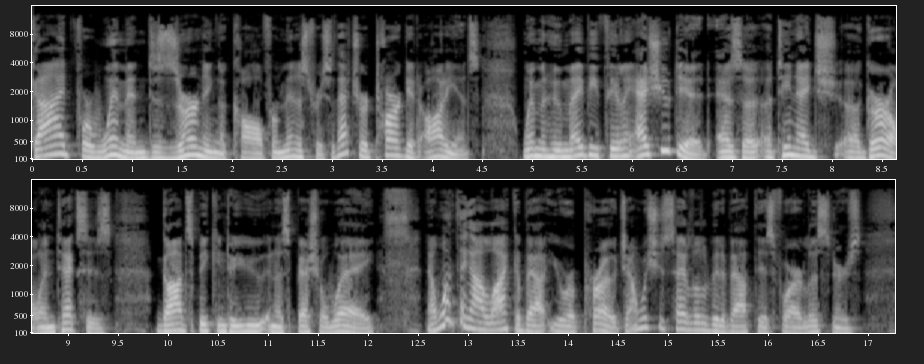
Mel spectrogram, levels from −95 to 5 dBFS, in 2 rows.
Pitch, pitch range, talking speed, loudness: 140 Hz, 125-165 Hz, 200 wpm, -20 LUFS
